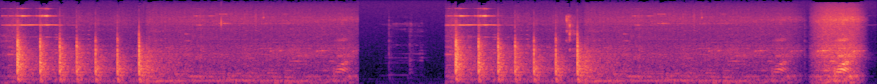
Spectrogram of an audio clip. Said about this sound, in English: So you think it might be like... actually knocking on a door in Stockport somewhere.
